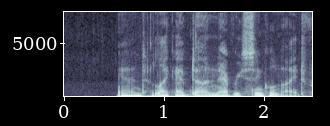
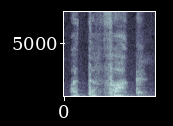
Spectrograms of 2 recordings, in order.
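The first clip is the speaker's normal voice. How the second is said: breathless whispered disbelief; shocked whisper; 10 dB quieter than usual. A narrator's reading. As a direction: whisper it, stunned and chilled. Reaction to the child's creepy answer.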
